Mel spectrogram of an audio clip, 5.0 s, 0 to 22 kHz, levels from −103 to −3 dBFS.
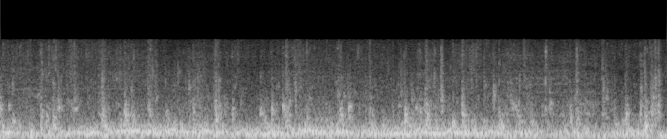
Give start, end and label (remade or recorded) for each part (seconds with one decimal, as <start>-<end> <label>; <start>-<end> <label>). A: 0.0-5.0 recorded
